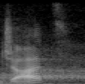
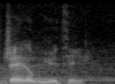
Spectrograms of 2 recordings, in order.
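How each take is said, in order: First: It is said as one word, jot. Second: It is spelled out as three letters. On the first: The speaker calls it wrong. "some people call it J O T" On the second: The speaker calls it right. "That's how they're called"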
